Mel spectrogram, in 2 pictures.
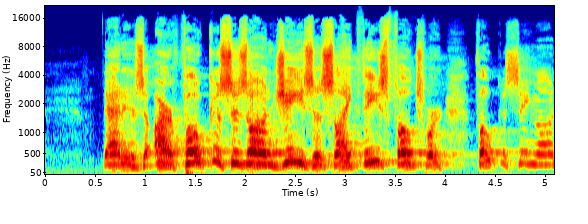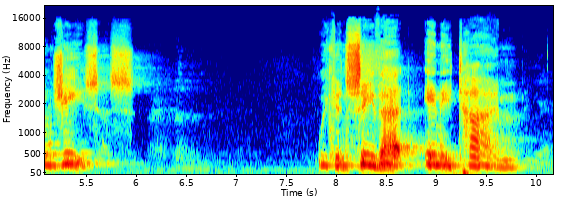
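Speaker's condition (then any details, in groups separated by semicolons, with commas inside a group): Hoarseness after vocal cord surgery; not smooth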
